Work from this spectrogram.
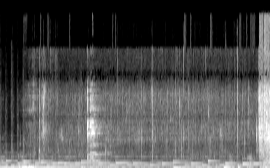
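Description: Bay leaf and dried red chili hitting hot oil and ghee in a kadai give a close, crackling sizzle with a few light clinks. A low musical tone runs underneath, and a brief voice is heard near the end.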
